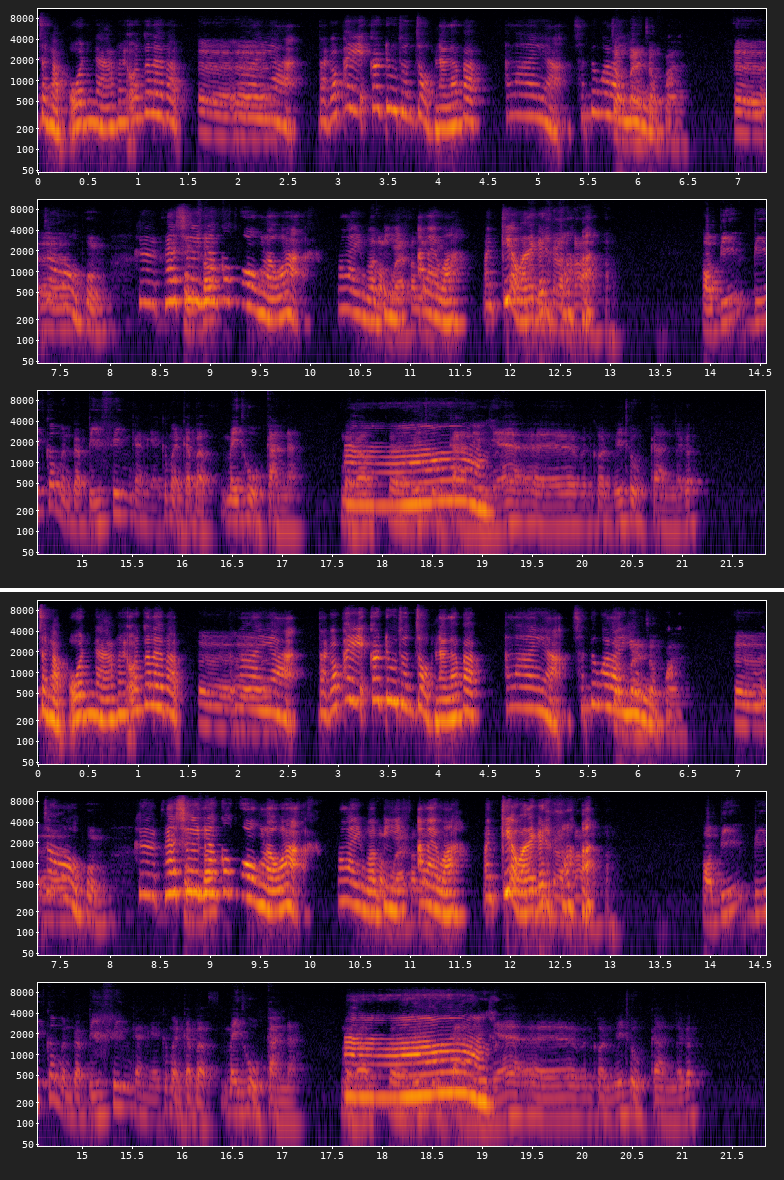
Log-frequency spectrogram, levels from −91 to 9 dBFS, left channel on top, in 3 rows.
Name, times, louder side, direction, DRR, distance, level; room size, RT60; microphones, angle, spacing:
voice 1, 0.0-1.4 2.0-6.2 7.4-7.8 8.3-12.8 17.6-19.1, right 5 dB, 30° right, 0.4 m, -22 dB
voice 2, 1.6-2.4 5.7-6.4 7.0-8.0 8.7-9.1 10.6-11.4 12.1-12.9 13.9-17.1 17.6-21.1, right 1 dB, 45° left, 3.7 m, -32 dB
12.5 x 4.9 x 3.0 m
head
